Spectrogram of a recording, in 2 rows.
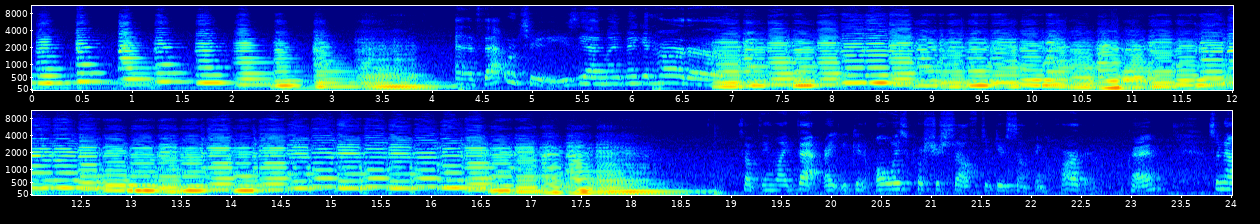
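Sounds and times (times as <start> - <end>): bowed cello arpeggios: 0.0 - 4.3, 6.8 - 18.9.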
